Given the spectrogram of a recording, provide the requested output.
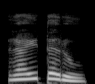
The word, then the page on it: ರೈಟರು: kannada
